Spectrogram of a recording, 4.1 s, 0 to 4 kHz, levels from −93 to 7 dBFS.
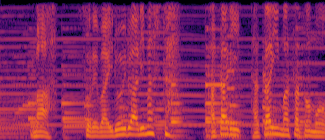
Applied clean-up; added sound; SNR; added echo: none; Bowed string instrument + Trumpet; 14 dB; none.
